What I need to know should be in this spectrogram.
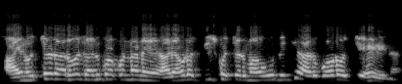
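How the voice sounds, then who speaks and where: Very fast, sharp young man, defiant. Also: high-pitched, no room sound, low-quality recording. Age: young adult. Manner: defiant, argumentative, irritated. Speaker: caller, college student. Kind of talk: heated phone conversation.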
